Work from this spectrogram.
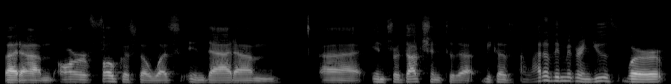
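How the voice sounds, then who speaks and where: A fairly low-pitched middle-aged man from Peru talks through his story as a podcast guest. He is thoughtful and a little halting, often pausing on fillers and restarting phrases. The sound is dry and close, with no room around it. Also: a little mellow, no room sound. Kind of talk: conversational interview.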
